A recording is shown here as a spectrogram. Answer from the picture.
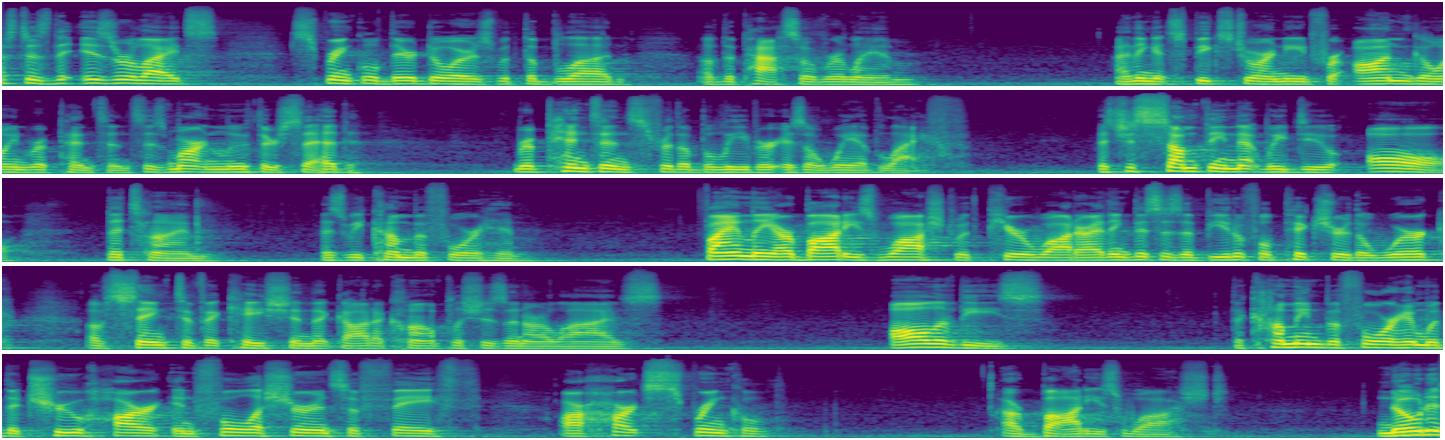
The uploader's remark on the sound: Third session at our 2023 Men’s Conference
